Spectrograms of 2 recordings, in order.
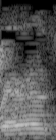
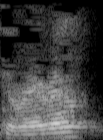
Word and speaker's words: Guerrero: Guerrero, G-U-E. It's Guerrero, G-U-E-R-R-E-R-O.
